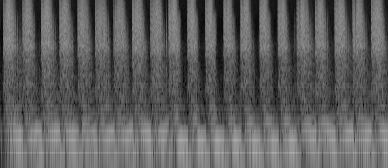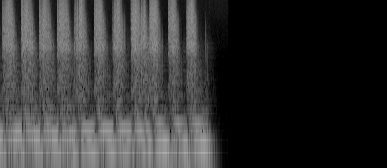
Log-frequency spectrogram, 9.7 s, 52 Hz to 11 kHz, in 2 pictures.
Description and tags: DIST GUIT FX 130BPM 5.1
Metal guitar loops none of them have been trimmed. that are all with an Octave FX they are all 440 A with the low E dropped to D all at 130BPM
2-IN-THE-CHEST, REVEREND-BJ-MCBRIDE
